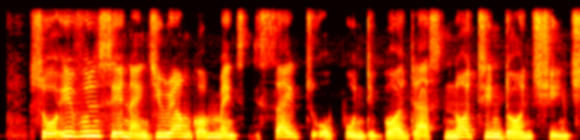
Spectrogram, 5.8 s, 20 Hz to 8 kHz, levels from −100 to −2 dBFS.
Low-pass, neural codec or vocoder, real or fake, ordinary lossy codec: 7.2 kHz; none; real; none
